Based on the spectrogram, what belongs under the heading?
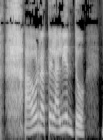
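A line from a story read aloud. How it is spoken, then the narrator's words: Laughing. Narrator (Spanish): dijo Merry riendo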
